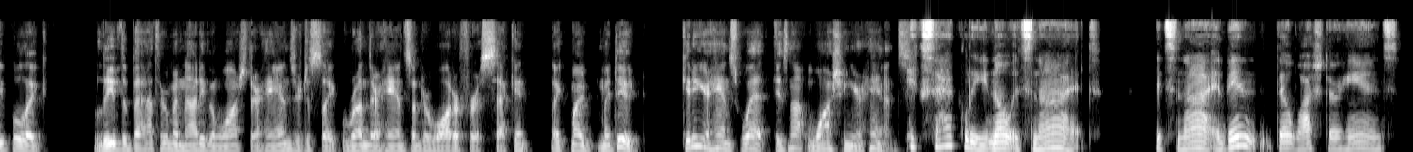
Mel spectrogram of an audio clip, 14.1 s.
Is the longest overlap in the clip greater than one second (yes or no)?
no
